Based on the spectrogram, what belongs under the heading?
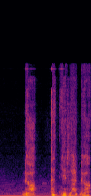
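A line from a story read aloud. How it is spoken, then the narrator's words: Soft smiling. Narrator (Vietnamese): Trinh khẽ mỉm cười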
